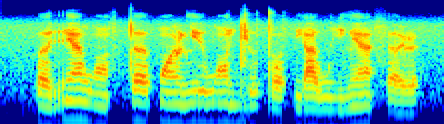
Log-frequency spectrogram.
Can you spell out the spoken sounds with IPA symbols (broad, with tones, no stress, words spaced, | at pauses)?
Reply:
pɐ˩rʲã˦wɔ̃˩s tɐ˥pɔ̃˦ɭ lʲø˦ wɔ̃˥dʲo˦ tɔ˩sja˨wi˩lʲã˥ sɐ˩ɭ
